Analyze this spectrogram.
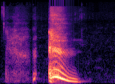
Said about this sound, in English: I just keep having to clear my throat over and over again.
